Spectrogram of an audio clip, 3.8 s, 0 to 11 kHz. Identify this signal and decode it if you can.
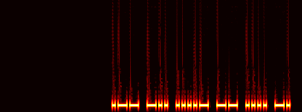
Morse code, heard as a keyed tone, about 33 wpm, 700 Hz. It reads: WD4MHN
